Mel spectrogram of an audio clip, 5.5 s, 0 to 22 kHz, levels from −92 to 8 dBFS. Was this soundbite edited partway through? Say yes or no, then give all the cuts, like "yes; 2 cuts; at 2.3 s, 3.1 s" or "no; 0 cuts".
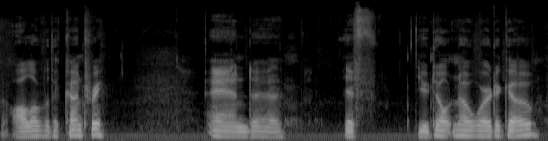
no; 0 cuts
